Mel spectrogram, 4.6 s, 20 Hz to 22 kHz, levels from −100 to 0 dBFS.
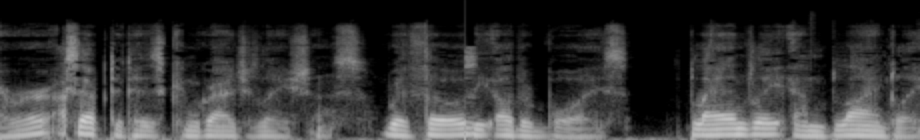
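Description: Damaged data in a compressed stream strikes twice, from 0.28 to 0.33 s and from 2.33 to 2.38 s. Corrupted bytes make the decoder misread frames and hunt for the next valid header, so each stretch of speech briefly gives way to a short glitch of roughly 50 ms.

A bit error spike follows at 4.05 s. A single flipped bit throws one sample's value off by a power of two before it snaps straight back, producing one sharp, broadband tick that has nothing to do with the surrounding speech.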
